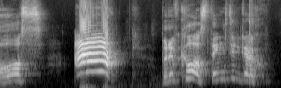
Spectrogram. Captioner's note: yelping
